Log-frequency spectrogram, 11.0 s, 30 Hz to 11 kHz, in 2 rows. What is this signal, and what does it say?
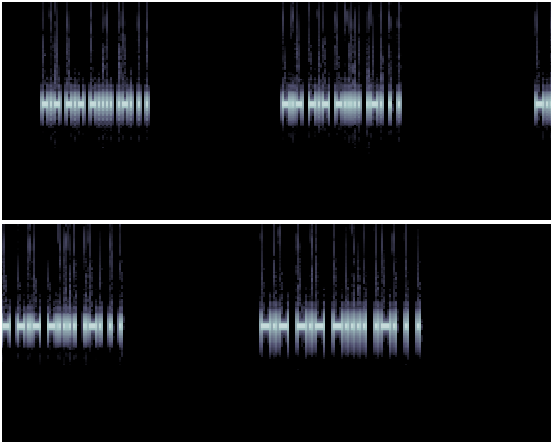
Morse code, heard as a keyed tone, about 51 wpm, 700 Hz. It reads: KK6REE KK6REE KK6REE KK6REE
